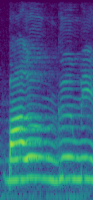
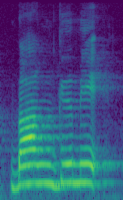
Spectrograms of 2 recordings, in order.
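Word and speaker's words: 番組: Bangumi là chương trình nhá. Chương trình sẽ đọc là bangumi.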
